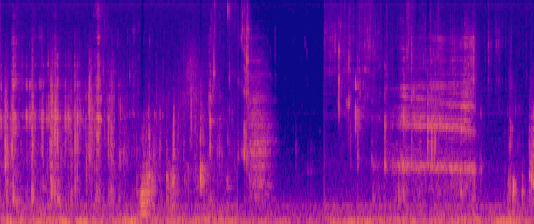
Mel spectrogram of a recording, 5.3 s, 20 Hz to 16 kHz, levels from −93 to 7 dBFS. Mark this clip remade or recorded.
recorded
